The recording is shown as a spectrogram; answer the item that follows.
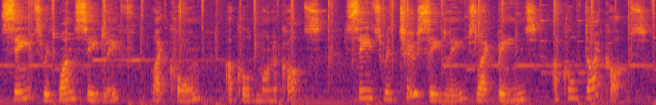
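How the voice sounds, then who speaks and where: A woman reads a children's picture book aloud, taking her time and letting soft pauses settle between phrases. Her voice sits at an ordinary middle pitch, and clear music plays under the whole reading. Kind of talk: read-aloud storybook narration. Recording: read over clear background music.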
